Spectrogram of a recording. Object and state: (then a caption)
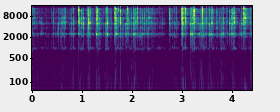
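Wooden hanging chime rattle. A wooden hanging chime rattle, a wooden dowel with hanging clusters of small wooden sticks, is held at both dowel ends and shaken so the sticks rattle against each other. The result is a dense, dry, bright clatter of quick clicks with almost no low end. It swells in uneven bursts, pauses briefly, then picks up again.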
